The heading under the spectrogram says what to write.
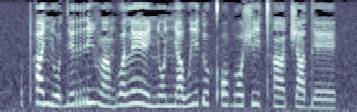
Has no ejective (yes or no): no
